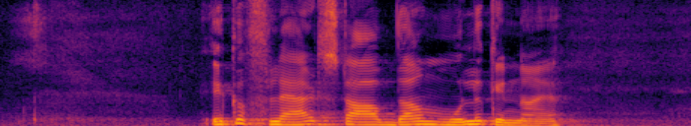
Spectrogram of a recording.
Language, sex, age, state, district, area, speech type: Dogri, male, 18-30, Jammu and Kashmir, Jammu, rural, read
